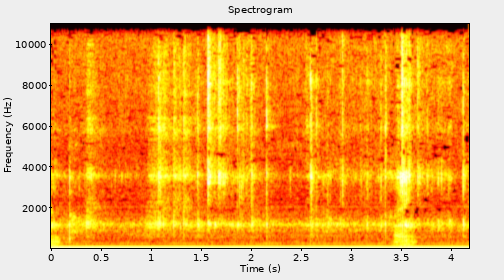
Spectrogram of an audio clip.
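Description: Steady computer keyboard typing while code is written for an ASP.NET MVC quiz application, a quick continuous run of close key clicks over a constant low hum.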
